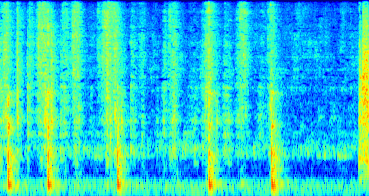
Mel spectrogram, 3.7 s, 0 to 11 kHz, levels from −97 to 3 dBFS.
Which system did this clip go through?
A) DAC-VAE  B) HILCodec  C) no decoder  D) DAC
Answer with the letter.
C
